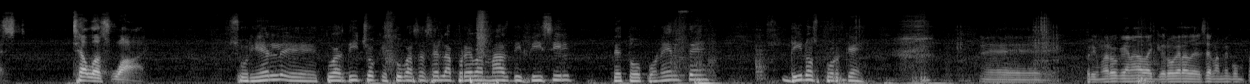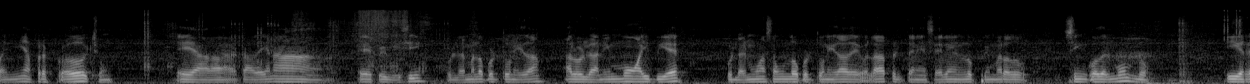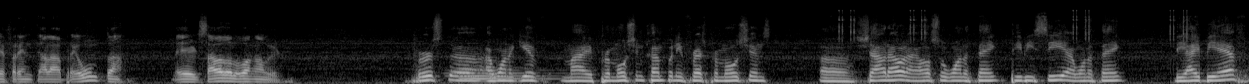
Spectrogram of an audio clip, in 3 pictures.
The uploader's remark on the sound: Press Conference.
